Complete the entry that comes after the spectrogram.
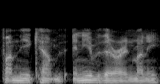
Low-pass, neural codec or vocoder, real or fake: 5.4 kHz; none; real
